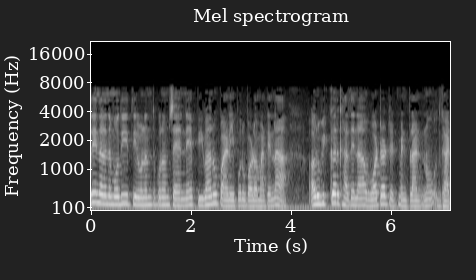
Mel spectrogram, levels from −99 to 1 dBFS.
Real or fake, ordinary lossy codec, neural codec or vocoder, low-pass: real; none; none; 7.2 kHz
